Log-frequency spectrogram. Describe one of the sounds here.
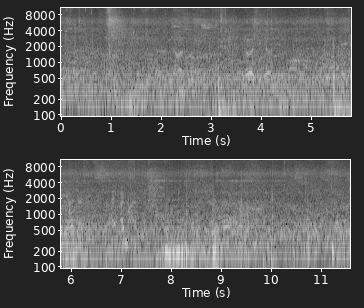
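Feet thud and shuffle on a padded floor.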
